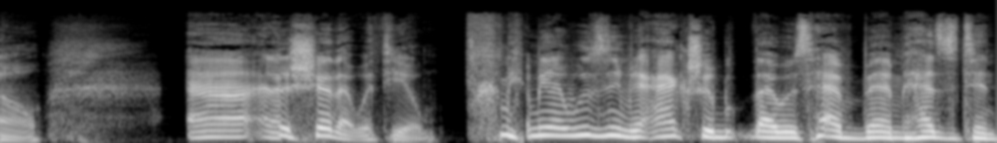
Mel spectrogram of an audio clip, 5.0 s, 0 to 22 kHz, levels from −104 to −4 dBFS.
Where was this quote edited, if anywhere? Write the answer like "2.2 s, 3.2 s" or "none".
1.4 s, 2.6 s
